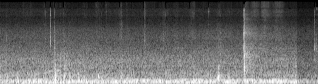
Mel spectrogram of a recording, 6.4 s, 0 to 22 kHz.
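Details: Audi RS6 C7 twin-turbo V8, first start after engine removal, teardown and repair for misfire and rattle (fault found behind timing cover); low steady even idle, no stumbles or misfires; normal idle after repair.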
